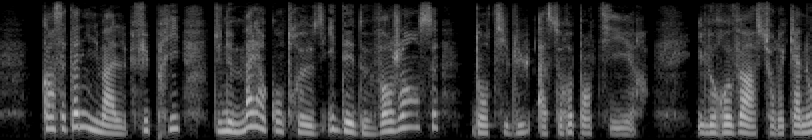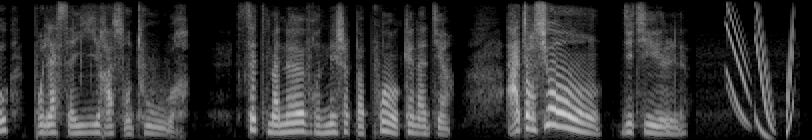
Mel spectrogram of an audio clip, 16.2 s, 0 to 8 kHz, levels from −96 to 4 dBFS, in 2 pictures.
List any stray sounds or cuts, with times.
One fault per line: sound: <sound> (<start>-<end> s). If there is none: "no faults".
sound: chirp (15.4-16.1 s)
